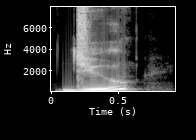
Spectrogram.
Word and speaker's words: Due: But an app that I've been using that's really helping me be more focused is an app with a terrible icon called Do. It's spelled D-U-E.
